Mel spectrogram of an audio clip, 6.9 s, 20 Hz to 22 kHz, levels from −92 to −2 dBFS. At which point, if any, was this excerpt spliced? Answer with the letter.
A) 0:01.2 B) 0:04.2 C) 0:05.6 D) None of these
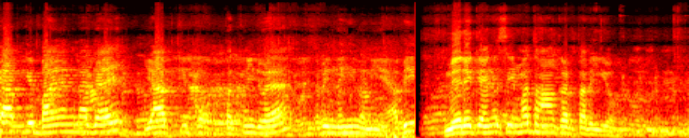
B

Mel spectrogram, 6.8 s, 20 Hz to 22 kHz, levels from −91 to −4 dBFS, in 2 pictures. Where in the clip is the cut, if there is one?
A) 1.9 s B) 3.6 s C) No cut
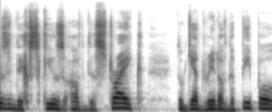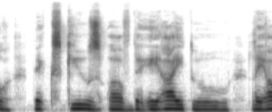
B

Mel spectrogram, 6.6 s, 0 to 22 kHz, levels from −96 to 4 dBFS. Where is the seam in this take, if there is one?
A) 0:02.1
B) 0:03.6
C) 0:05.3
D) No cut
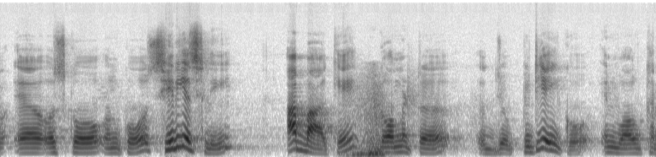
B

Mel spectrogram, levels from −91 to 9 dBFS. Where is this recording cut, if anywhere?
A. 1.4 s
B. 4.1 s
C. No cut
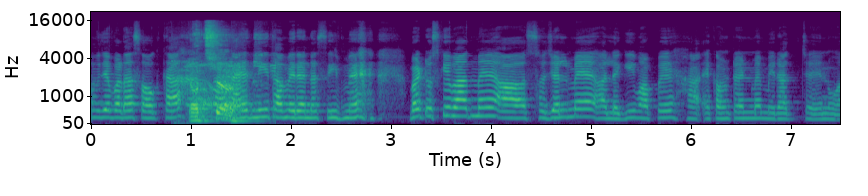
A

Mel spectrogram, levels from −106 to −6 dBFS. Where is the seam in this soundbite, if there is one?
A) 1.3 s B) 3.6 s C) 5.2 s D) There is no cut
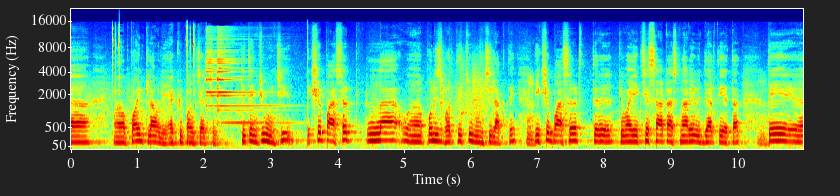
B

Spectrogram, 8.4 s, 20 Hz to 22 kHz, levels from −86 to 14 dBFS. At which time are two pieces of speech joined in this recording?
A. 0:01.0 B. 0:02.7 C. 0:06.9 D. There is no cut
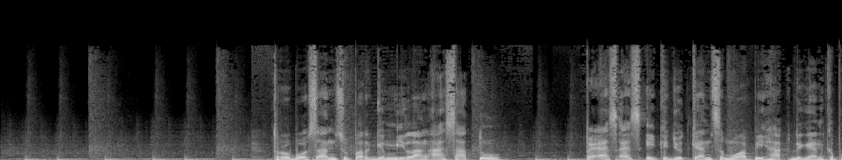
B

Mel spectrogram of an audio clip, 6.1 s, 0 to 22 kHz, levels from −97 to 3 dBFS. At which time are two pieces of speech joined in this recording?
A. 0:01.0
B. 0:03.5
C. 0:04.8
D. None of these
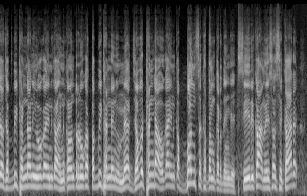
C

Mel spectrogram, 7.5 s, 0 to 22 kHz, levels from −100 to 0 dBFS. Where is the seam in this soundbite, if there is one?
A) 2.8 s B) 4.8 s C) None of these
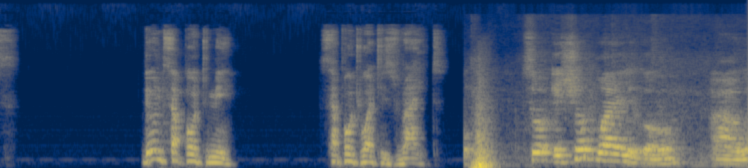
B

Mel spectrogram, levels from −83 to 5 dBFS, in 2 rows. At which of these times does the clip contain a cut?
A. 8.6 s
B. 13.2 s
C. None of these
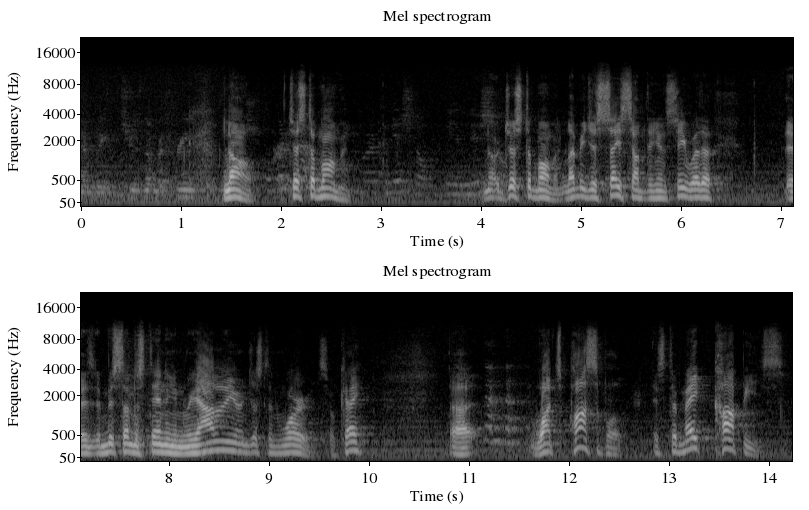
B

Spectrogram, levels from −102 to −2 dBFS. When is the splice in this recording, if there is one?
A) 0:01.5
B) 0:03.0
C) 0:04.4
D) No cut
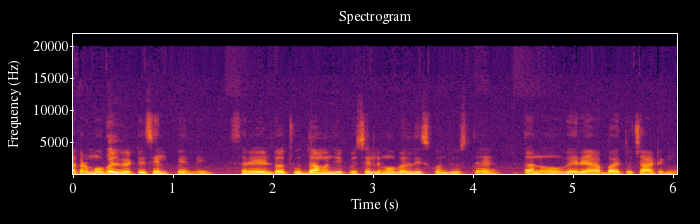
D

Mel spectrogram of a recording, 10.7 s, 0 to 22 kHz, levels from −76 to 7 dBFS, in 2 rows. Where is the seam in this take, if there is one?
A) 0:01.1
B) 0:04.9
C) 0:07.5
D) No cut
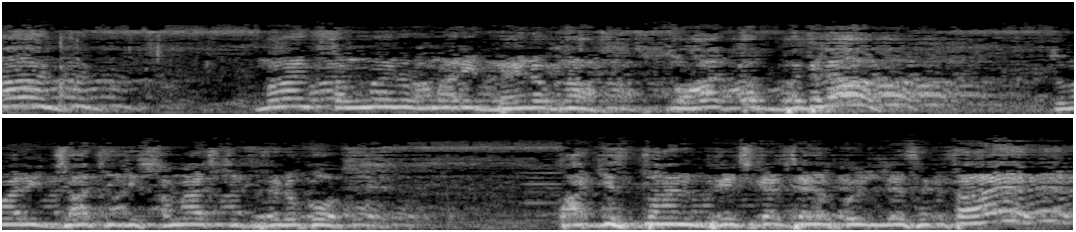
D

